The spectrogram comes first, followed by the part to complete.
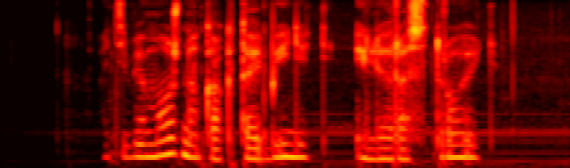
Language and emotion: Russian, sad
